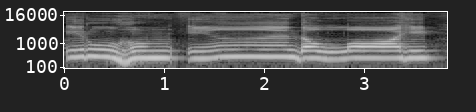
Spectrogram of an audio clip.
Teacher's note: طا کو 5 حرکات کی مقدار لمبا کیا. نون کے اوپر احفا کریں گے, نون کی آواز کو ناک میں چھپا کر پڑھیں گے.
